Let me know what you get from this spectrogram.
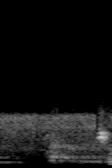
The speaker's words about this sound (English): Well, I certainly hope, God, my dogs are going crazy right now. Well, you get to hear all my menagerie going crazy. Hang on one second here.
